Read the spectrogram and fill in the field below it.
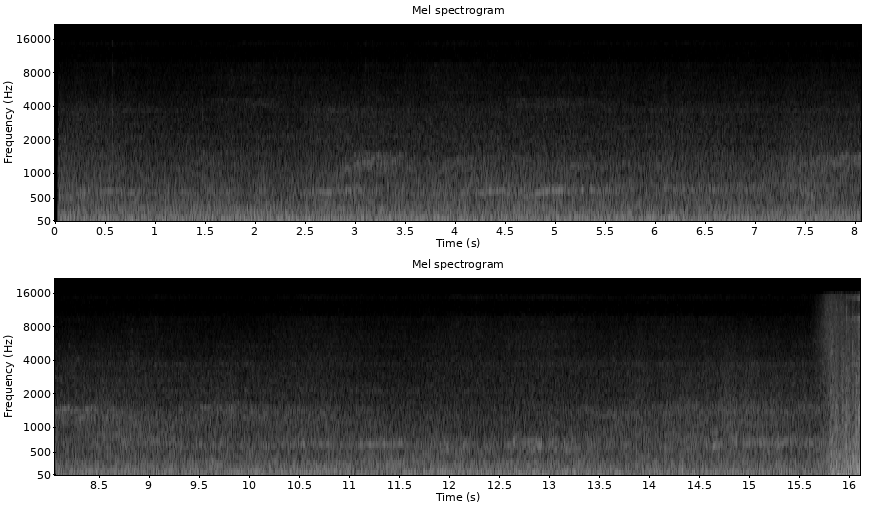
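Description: Wind rushes past a skydiver in freefall.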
